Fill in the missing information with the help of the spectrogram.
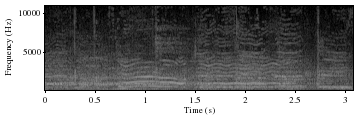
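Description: An audience applauds and cheers loudly and steadily for about three seconds, a dense wash of clapping mixed with rising whoops and shouting voices.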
